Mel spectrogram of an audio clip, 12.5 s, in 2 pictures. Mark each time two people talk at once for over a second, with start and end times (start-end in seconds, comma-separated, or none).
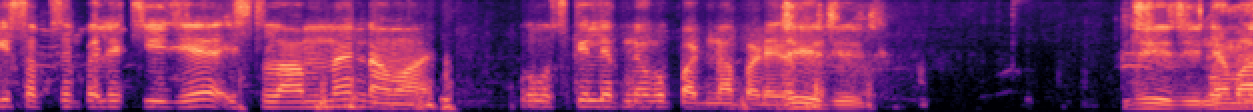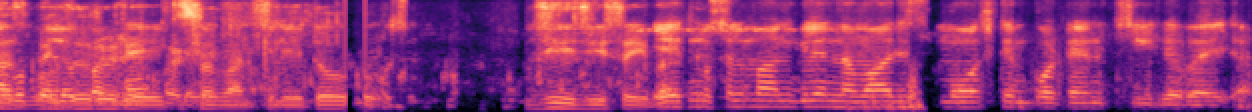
6.0-7.9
